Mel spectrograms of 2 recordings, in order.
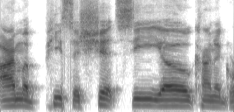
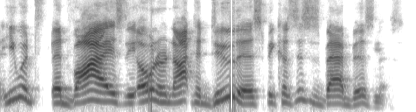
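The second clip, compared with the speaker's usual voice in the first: heated, ranting tirade; building raw furious rant; 8 semitones higher than usual. Real, not acted. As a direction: tear into him with real anger. Holds an angry rant.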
